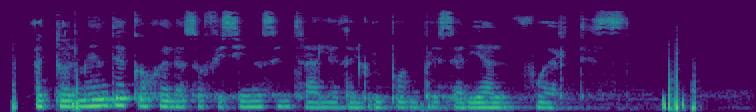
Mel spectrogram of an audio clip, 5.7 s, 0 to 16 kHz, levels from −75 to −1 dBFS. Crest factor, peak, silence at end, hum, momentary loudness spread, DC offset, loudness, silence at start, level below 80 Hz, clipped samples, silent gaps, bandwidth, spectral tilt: 20 dB; -8 dBFS; 0.45 s; none; 10 LU; under 0.1%; -29 LUFS; 0.1 s; -56 dBFS; under 0.1%; none; 11.5 kHz; -5.5 dB/octave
